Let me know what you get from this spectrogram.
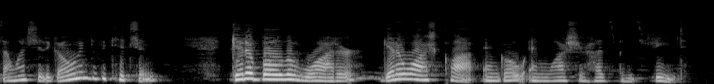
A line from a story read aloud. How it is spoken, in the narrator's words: in his small, still voice tells you, he says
